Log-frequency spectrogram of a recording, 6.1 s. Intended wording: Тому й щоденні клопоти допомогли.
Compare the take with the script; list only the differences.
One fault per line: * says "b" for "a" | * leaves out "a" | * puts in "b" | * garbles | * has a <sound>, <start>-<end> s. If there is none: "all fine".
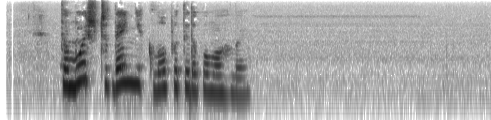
all fine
